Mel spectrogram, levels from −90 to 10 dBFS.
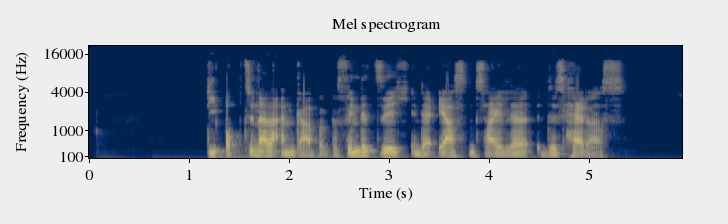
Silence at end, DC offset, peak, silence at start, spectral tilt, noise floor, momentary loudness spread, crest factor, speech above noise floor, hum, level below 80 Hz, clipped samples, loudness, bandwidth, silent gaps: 0.65 s; under 0.1%; 0 dBFS; 1.2 s; -5.5 dB/octave; -77 dBFS; 9 LU; 20 dB; 60 dB; 50 Hz at -45 dBFS; -48 dBFS; under 0.1%; -18 LUFS; 13 kHz; none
